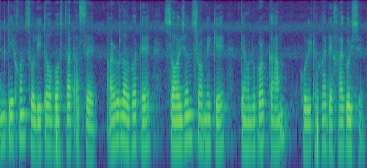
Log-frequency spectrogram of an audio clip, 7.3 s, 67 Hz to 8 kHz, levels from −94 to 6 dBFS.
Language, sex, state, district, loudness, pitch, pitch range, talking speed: Assamese, male, Assam, Sonitpur, -21 LUFS, 130 Hz, 125-140 Hz, 120 wpm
